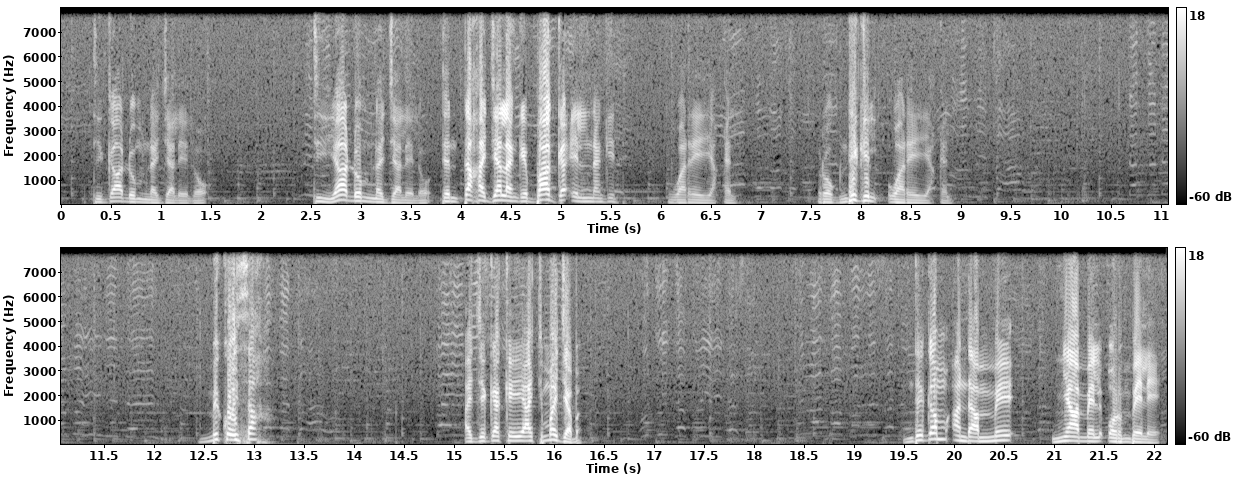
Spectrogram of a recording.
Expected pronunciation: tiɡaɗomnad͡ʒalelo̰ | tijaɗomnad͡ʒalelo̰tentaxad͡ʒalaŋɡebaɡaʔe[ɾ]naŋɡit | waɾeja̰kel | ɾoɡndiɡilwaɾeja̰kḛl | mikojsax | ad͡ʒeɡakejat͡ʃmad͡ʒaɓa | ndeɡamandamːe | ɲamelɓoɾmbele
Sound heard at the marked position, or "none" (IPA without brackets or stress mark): l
